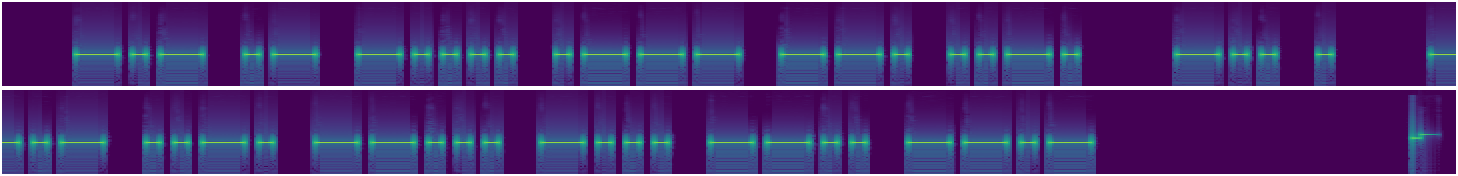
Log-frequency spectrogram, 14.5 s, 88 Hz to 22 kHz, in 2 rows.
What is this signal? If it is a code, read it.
Morse code, heard as a keyed tone, about 17 wpm, 700 Hz. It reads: KA6JGF DE KF7BZQ
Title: USA Callsign DE Callsign - 6 Characters - 17wpm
